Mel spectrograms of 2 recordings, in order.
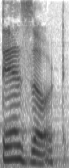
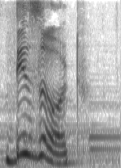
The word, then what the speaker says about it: dessert: the next one is desert d e double s e rt desert it's not desert it's dessert dessert gulab jamun is my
